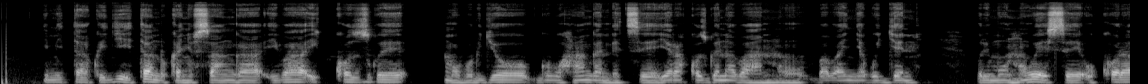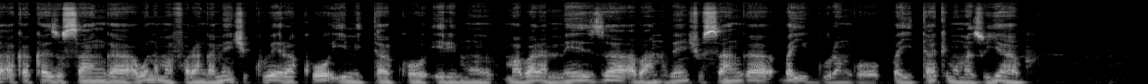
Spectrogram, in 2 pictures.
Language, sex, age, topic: Kinyarwanda, male, 25-35, education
